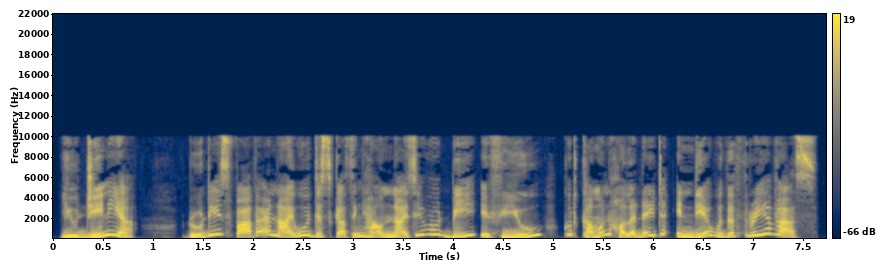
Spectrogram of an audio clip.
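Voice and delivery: high, lilting mum voice; friendly mother figure, inviting. Acted.

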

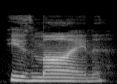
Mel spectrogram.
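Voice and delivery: understated, menacing demon voice; dark, possessive demon gloat; demonic warrior. A narrator's reading. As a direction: claim your prize darkly. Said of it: "called the demonic warrior".

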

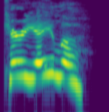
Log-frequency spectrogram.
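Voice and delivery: high, drawn desperate call; belted out. A narrator's reading. Thief searching for missing companion, belted out. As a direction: call the name out high into emptiness. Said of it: "he belted".

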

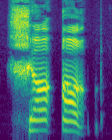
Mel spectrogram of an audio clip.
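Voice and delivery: slow, daft lout; strong daft voice. A narrator's reading. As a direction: speak slowly and strongly, like a big dim thug. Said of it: "He spoke in a strong, daft voice".

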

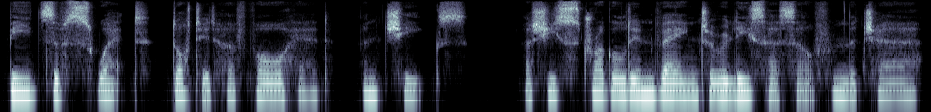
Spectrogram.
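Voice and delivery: plain reading voice

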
